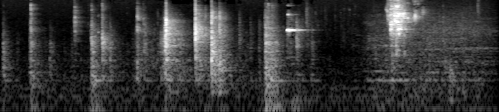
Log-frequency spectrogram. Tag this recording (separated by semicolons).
deadbolt; door-opening; squeak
